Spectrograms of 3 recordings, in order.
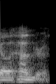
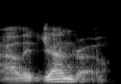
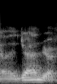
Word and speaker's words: Alejandro: And the good thing is that before the song came out, a lot of people would pronounce my name Alejandro with a J. And so that was really common, Alejandro.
